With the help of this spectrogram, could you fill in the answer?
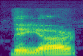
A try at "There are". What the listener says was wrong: There, no they, there. No es they. There are. Pronunciation, there are. So this is not correct. This is correct.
